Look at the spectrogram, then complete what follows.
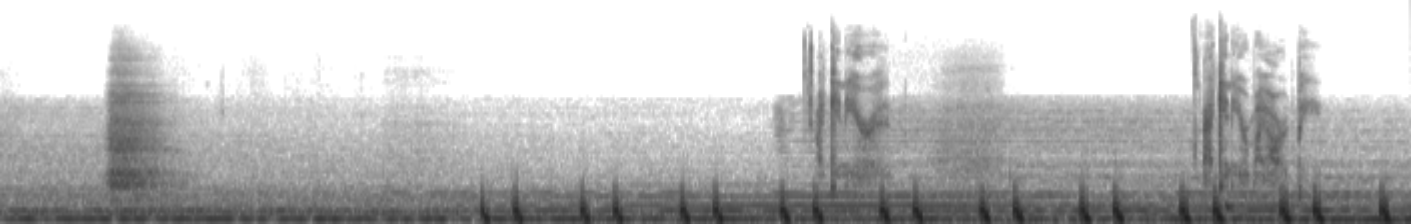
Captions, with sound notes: [low heart beat] [whispering] I can hear it. [whispering] I can hear my heart beat.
